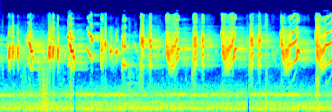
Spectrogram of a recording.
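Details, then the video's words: Long-tailed shrike (cendet) song favored by contest judges: scattered loud, high whistles that swoop up and down, with squeaky twisted notes spaced irregularly, over a steady faint hum. "suara burung cendet paling di cari juri"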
